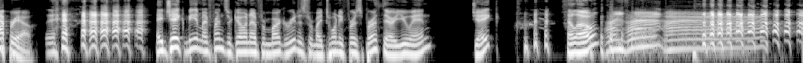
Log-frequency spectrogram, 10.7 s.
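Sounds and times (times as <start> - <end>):
speech: 0.0 - 9.9
laughter: 0.7 - 2.1, 6.9 - 10.6
voice imitating a motorcycle engine: 8.0 - 10.1.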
